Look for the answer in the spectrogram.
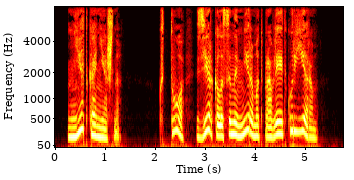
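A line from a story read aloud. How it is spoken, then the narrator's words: Indignant man. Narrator (Russian): возмущенно сказал он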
